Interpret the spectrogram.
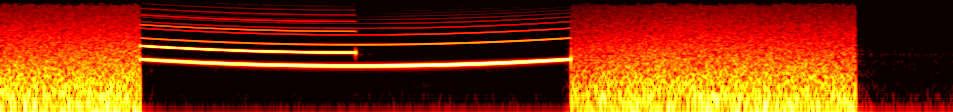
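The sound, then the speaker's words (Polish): A screen reader's Audiotrace feature, started with Alt+T, sonifies a calculator graph of x squared as a single buzzy, harmonic-rich tone that dips slightly in pitch and then rises, framed by bursts of steady hiss before and after. “Audiotrace H, playing graph.”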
